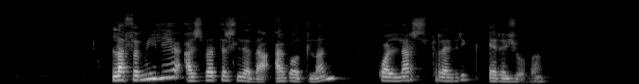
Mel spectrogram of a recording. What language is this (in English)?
Catalan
